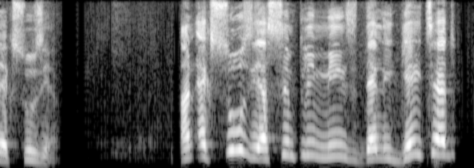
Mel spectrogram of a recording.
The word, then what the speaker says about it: exousia: And the word translated as authority comes from a Greek word pronounced exousia. Turn to your neighbor and say exousia.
